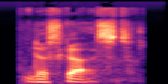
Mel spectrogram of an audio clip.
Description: Can you differentiate the words discussed and disgust as produced by native speakers in natural sentences?
discussed or disgust? (USA)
